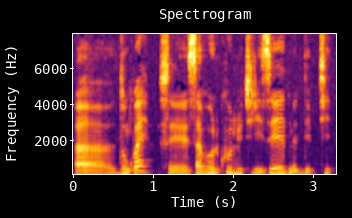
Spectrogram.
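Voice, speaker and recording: A French woman guest chats on a podcast in a hesitant, self-doubting way. She fills her speech with "euh", breaks off and restarts her phrases, and her pitch sits in the middle range. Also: fairly quick, creaky, dark tone. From France. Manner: hesitant, many fillers and restarts, self-deprecating. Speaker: guest YouTuber. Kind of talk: casual podcast conversation.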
